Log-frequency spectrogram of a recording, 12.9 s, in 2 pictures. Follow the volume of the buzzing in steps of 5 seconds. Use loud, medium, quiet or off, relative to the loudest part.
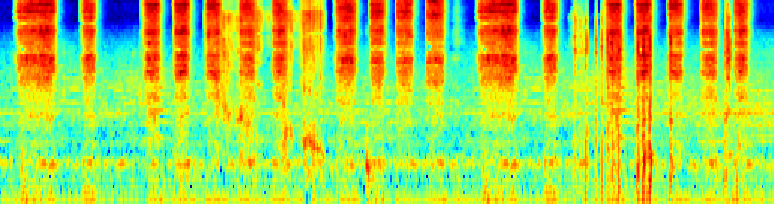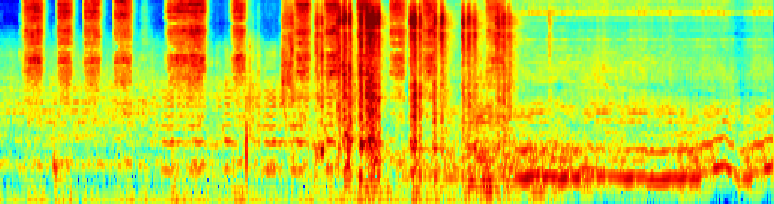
quiet, medium, loud.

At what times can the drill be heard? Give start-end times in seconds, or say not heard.
not heard.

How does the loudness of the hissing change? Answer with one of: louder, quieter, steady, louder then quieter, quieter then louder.
steady.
